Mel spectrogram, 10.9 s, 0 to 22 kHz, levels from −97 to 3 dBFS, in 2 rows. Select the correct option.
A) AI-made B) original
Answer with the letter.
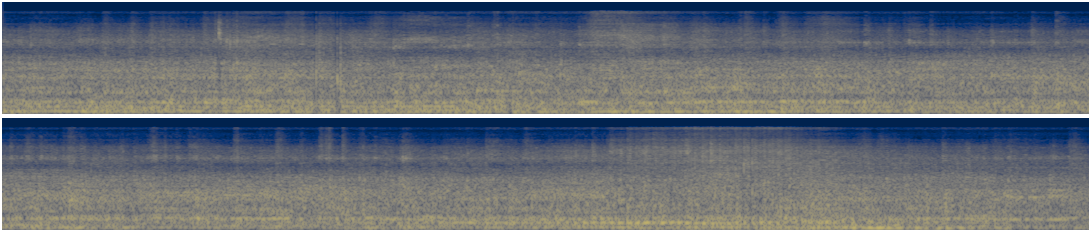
A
